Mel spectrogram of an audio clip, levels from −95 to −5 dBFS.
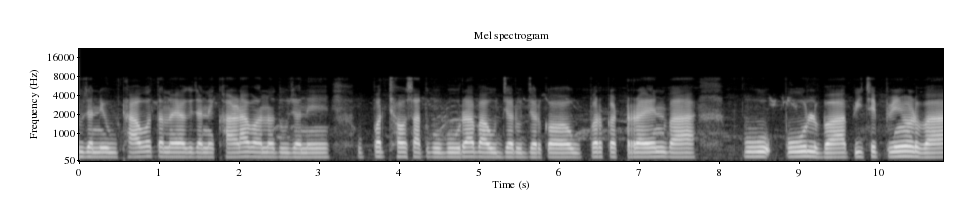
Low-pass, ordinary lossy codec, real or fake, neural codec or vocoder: none; none; real; none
